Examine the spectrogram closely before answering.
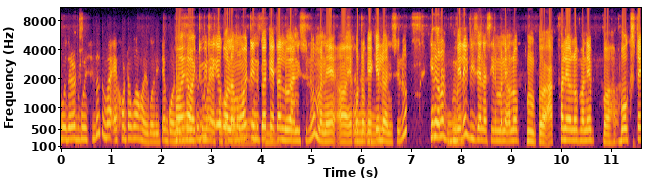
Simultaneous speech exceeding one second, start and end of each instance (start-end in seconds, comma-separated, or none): none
